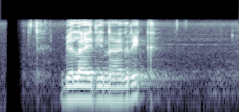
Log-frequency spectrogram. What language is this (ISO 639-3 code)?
nep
